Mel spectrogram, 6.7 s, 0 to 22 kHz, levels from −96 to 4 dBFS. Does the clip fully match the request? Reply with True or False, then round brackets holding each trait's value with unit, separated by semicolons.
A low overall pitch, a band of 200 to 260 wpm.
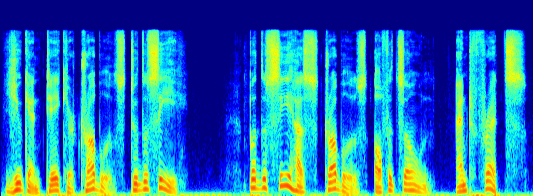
False (120 Hz; 160 wpm)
